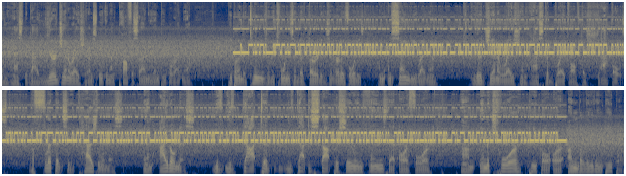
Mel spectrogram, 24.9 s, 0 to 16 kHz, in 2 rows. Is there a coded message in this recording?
Yes: RTTY (45.45 baud, 850 Hz shift) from 4.6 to 23.7 s, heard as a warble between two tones, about 2200 Hz centre, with radio static and speech in English. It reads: ENTE SICC LDWK QRHP GMHL GSSS NTIX FBOD MJXD BKET XUMO SNJZ MJXJ IIEC KZUW IDSC LHSI LLYX KDKF XHOP QGRP GQDD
